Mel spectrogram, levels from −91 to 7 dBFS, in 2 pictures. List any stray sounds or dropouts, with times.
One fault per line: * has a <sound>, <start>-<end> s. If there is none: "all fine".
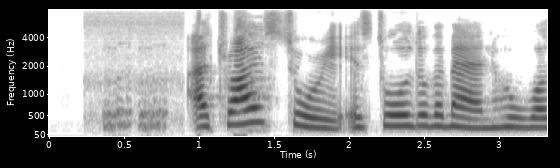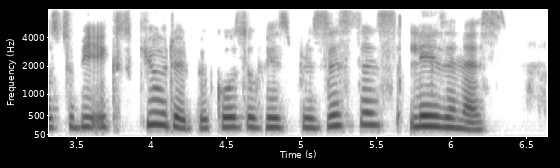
* has a laugh, 0.4-0.8 s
